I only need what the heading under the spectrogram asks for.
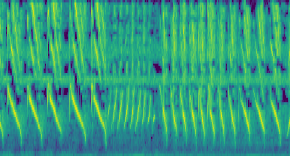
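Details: Canary master song recording: several loud falling whistled slurs about every third of a second, followed by an even, rapid chain of short descending notes.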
